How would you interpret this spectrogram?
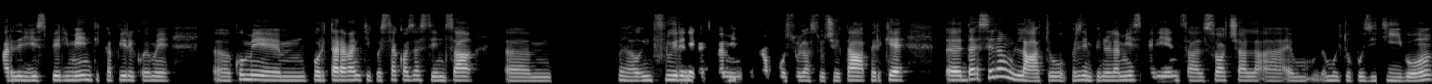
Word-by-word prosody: fare 190 Hz, -1 st, +1 dB
degli 190 Hz, -1 st, 0 dB
esperimenti, 200 Hz, +2 st, 0 dB
capire 195 Hz, 0 st, -1 dB
come 185 Hz, -1 st, -3 dB, 0.5 s
uhm, 180 Hz, -1 st, -3 dB
come, 215 Hz, -3 st, +3 dB
mhmm, 185 Hz, 0 st, -3 dB
portare 195 Hz, -1 st, +5 dB
avanti 200 Hz, +1 st, +2 dB
questa 185 Hz, +3 st, -3 dB
cosa 205 Hz, +1 st, -1 dB
senza, 190 Hz, -1 st, +2 dB, 0.3 s
uhm 170 Hz, 0 st, -3 dB, 0.7 s
uhm, 180 Hz, -1 st, -2 dB
influire 205 Hz, +2 st, +1 dB
negativamente 185 Hz, 0 st, -1 dB
troppo 170 Hz, +2 st, -5 dB
sulla 185 Hz, +1 st, -4 dB
società 180 Hz, +1 st, +4 dB
perché, 190 Hz, +1 st, +3 dB, 0.4 s
uhm, 205 Hz, -1 st, +8 dB
da 235 Hz, +4 st, +3 dB
se 315 Hz, +7 st, 0 dB
da 370 Hz, +1 st, +4 dB
un 305 Hz, -9 st, +1 dB
lato, 185 Hz, -2 st, +3 dB
per 195 Hz, -, -5 dB
esempio 190 Hz, -3 st, -1 dB
nella 185 Hz, 0 st, 0 dB
mia 195 Hz, -, 0 dB
esperienza 190 Hz, -1 st, -4 dB
il 175 Hz, -1 st, -5 dB
social 185 Hz, -1 st, -1 dB
ha 175 Hz, -1 st, -5 dB
è -, -, -5 dB
un 175 Hz, 0 st, -9 dB
è -, -, -10 dB
molto 185 Hz, 0 st, -5 dB
positivo, 180 Hz, +2 st, -1 dB
190 Hz, 170 wpm, -24 LUFS, 180-200 Hz, 0.7 s, uhm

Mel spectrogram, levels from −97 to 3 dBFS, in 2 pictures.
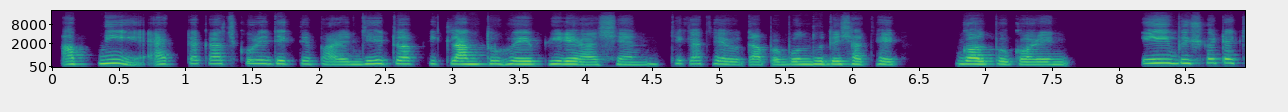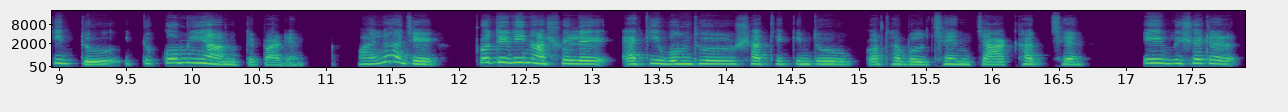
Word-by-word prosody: আপনি 215 Hz, +5 st, +1 dB, 0.4 s
একটা 225 Hz, +2 st, -9 dB
কাজ 245 Hz, 0 st, -1 dB
করে 255 Hz, 0 st, 0 dB
দেখতে 230 Hz, -1 st, -3 dB
পারেন, 195 Hz, 0 st, -3 dB
যেহেতু 245 Hz, +2 st, +1 dB
আপনি 230 Hz, +1 st, -11 dB
ক্লান্ত 215 Hz, -1 st, +4 dB, 0.2 s
হয়ে 215 Hz, -2 st, +4 dB
ফিরে 215 Hz, -1 st, +3 dB
আসেন, 185 Hz, 0 st, -6 dB, 0.3 s
ঠিক 245 Hz, -1 st, -8 dB
আছে? 235 Hz, +1 st, -8 dB
ও -, -, -4 dB
তারপর 185 Hz, -1 st, -3 dB
বন্ধুদের 210 Hz, +1 st, +1 dB
সাথে 205 Hz, +1 st, -3 dB, 0.6 s
গল্প 210 Hz, 0 st, +4 dB, 0.2 s
করেন। 190 Hz, 0 st, 0 dB, 0.7 s
এই 290 Hz, -, +7 dB
বিষয়টা 295 Hz, +2 st, 0 dB
কিন্তু 260 Hz, -7 st, +2 dB, 0.3 s
একটু 230 Hz, +4 st, -7 dB
কমিয়ে 305 Hz, -1 st, +4 dB
আনতে 190 Hz, -1 st, -4 dB
পারেন। 160 Hz, -3 st, -4 dB, 0.4 s
হয়না 230 Hz, -, -1 dB, 0.2 s
যে, 225 Hz, -, +6 dB, 0.4 s
প্রতিদিন 330 Hz, 0 st, +4 dB
আসলে 245 Hz, -1 st, +4 dB, 0.3 s
একই 235 Hz, +4 st, 0 dB
বন্ধুর 230 Hz, +1 st, +3 dB, 0.2 s
সাথে 220 Hz, -1 st, -1 dB
কিন্তু 215 Hz, -1 st, -1 dB, 0.4 s
কথা 200 Hz, +2 st, -2 dB
বলছেন, 200 Hz, +2 st, -1 dB, 0.2 s
চা 190 Hz, -2 st, +4 dB, 0.2 s
খাচ্ছেন। 205 Hz, -1 st, -2 dB, 0.5 s
এই 290 Hz, -, +6 dB
বিষয়টার 265 Hz, -2 st, +2 dB
220 Hz, 135 wpm, -24 LUFS, 205-255 Hz, 0.7 s, এই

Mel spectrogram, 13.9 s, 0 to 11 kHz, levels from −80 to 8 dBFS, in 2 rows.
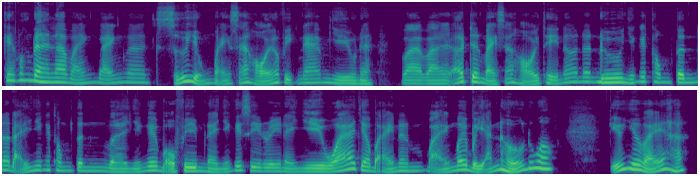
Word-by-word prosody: cái 240 Hz, 0 st, 0 dB
vấn 240 Hz, 0 st, -3 dB
đề 190 Hz, -5 st, +5 dB
là 170 Hz, -1 st, +2 dB
bạn 150 Hz, +2 st, -6 dB
bạn, 150 Hz, +1 st, -4 dB
ờ, 165 Hz, -1 st, -6 dB
sử 150 Hz, +6 st, -2 dB
dụng 135 Hz, -, +2 dB
mạng 115 Hz, -3 st, -4 dB
xã 145 Hz, +6 st, -3 dB
hội 105 Hz, -5 st, 0 dB
ở 155 Hz, -, 0 dB
Việt 140 Hz, -3 st, -4 dB
Nam 150 Hz, +2 st, -4 dB
nhiều 120 Hz, -4 st, -1 dB
nè, 115 Hz, -1 st, -2 dB, 0.3 s
và 125 Hz, 0 st, -1 dB
và 120 Hz, 0 st, -2 dB
ở 175 Hz, -, +2 dB
trên 175 Hz, -4 st, +2 dB
mạng 105 Hz, +2 st, +1 dB
xã 150 Hz, +7 st, -5 dB
hội 110 Hz, -6 st, -1 dB
thì 130 Hz, -4 st, -1 dB
nó 165 Hz, +6 st, -4 dB
nó 180 Hz, 0 st, -3 dB
đưa 165 Hz, -1 st, +3 dB
những 145 Hz, 0 st, -2 dB
cái 185 Hz, -, -2 dB
thông 170 Hz, -2 st, -5 dB
tin, 155 Hz, 0 st, +2 dB
nó 175 Hz, 0 st, 0 dB
đẩy 125 Hz, +1 st, -2 dB
những 170 Hz, +1 st, -3 dB
cái 175 Hz, -, -4 dB
thông 155 Hz, -2 st, -4 dB
tin 145 Hz, -2 st, -3 dB
về 115 Hz, -3 st, -1 dB
những 115 Hz, +6 st, -5 dB
cái 165 Hz, 0 st, +2 dB
bộ 135 Hz, -6 st, +2 dB
phim 140 Hz, +3 st, +2 dB
này, 115 Hz, -3 st, -1 dB
những 110 Hz, +3 st, -6 dB
cái 165 Hz, -, -1 dB
series 135 Hz, -4 st, -2 dB
này 110 Hz, -1 st, -3 dB
nhiều 120 Hz, 0 st, +2 dB
quá 145 Hz, -, +4 dB
cho 160 Hz, -3 st, +2 dB
bạn 115 Hz, -4 st, -2 dB
nên 145 Hz, +1 st, -4 dB
bạn 115 Hz, 0 st, -3 dB
mới 180 Hz, +2 st, +4 dB
bị 110 Hz, -7 st, +3 dB
ảnh 160 Hz, +10 st, -2 dB
hưởng, 175 Hz, 0 st, +4 dB
đúng 240 Hz, -, +2 dB
hông? 220 Hz, -2 st, +5 dB, 0.6 s
Kiểu -, -, +2 dB
như 205 Hz, -3 st, +5 dB
vậy -, -, +4 dB
á 195 Hz, -, +3 dB
hả? 160 Hz, -3 st, 0 dB
150 Hz, 280 wpm, -22 LUFS, 120-165 Hz, 0.6 s, đề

